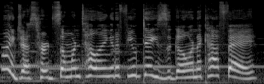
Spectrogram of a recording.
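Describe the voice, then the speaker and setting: A woman's voice: extremely high pitch, quick pace, over loud music. A woman playing a prim, youthful-sounding old female scholar in an anime-style game, speaking in a formal, pedantic way. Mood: earnest. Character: bookish, prim female scholar over a hundred years old, youthful and opinionated.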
